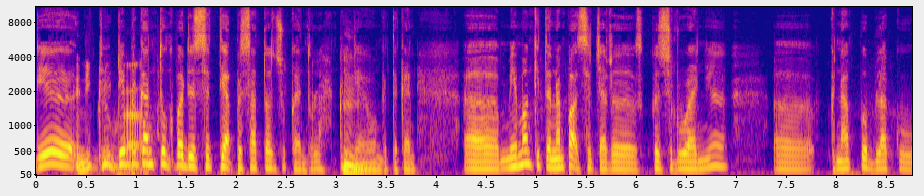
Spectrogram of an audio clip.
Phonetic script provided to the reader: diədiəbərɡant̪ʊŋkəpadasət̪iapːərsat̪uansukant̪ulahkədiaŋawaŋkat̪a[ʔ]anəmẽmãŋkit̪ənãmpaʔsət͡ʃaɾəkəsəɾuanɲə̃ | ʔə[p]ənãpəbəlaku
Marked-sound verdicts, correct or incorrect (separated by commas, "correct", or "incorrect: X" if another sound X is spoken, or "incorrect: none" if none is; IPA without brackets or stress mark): incorrect: k, incorrect: k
